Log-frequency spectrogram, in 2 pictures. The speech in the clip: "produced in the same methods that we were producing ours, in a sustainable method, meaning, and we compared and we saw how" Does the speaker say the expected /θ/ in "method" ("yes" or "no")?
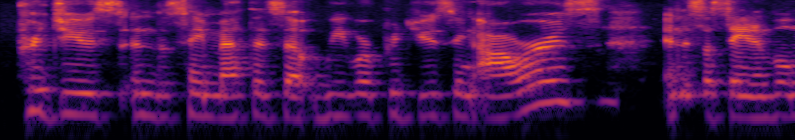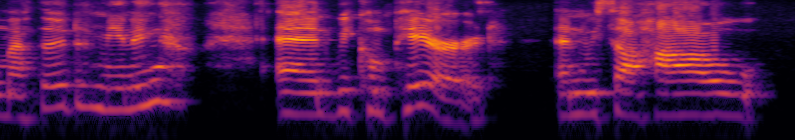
yes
